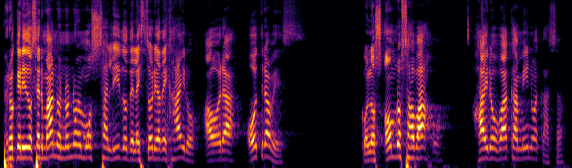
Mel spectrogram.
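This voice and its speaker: A male pastor with a Venezuelan accent, preaching a sermon and swinging between loud proclamations and hushed storytelling, in a church sanctuary. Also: high voice, moderate pace. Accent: Venezuelan Spanish.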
